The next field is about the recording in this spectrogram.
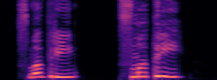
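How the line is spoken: Squeaking while held tight. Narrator (Russian): пропищала из железного захвата

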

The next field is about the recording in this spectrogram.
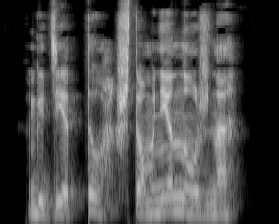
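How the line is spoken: Curt hiss, sorcerer. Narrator (Russian): без церемоний прошипел колдун

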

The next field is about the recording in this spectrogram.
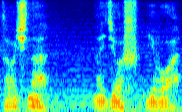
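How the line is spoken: Hoarse question. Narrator (Russian): хрипло спросил Ришье

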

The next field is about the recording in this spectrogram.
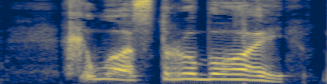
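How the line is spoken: Creature's howl. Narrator (Russian): взвыл растерзяк

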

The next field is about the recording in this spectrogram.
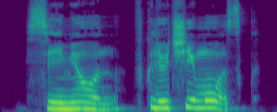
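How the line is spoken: Laughing. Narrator (Russian): хохотнула Мила

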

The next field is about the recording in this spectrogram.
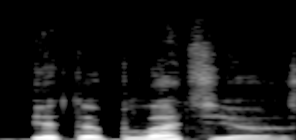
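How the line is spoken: Plain. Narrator (Russian): спросил я

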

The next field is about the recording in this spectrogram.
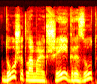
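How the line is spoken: Grim. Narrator (Russian): мрачно пояснил Антук

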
